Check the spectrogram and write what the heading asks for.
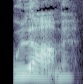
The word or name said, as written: udarme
